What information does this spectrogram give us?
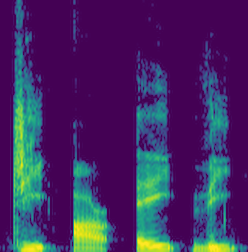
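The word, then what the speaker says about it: grave: J A V G R A V E gra. But the E at the end, we don't hear it. And look at how to pronounce it. Grav with the French R.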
